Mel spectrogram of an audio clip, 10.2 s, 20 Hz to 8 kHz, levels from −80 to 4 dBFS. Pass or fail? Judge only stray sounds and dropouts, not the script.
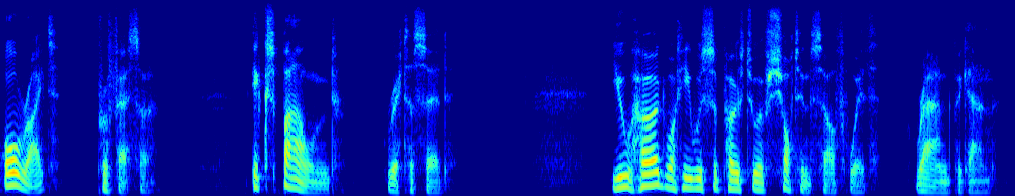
pass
